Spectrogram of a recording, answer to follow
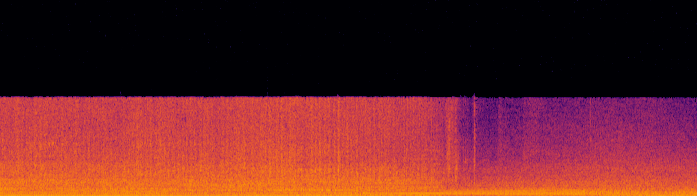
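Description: Steady engine drone and road noise heard inside a car's cabin while cruising at highway speed, an even low hum with overtones under a hiss. The hiss quietens about seven seconds in.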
